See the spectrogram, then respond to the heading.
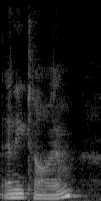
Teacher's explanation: this letter A is going to be the eh sound, like in many or men, even though we spell it with A.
